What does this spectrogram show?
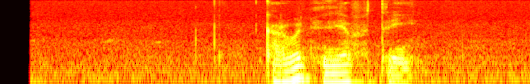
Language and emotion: Russian, neutral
